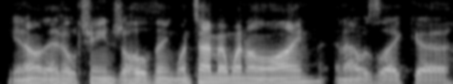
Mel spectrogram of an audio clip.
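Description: A man's voice: medium pitch, steady tone, fast, a bit bright, clean tone, no echo. A middle-aged man hosting an informal lesson into a close studio microphone, rambling conversationally with blunt asides and anecdotes. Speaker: host teaching scriptwriting and casting. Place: indoor home studio, close and dry. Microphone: large studio microphone on boom arm, close.

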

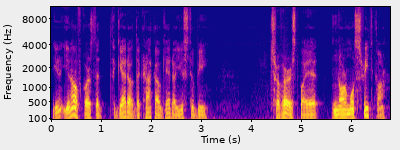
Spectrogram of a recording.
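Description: An older man from Poland, seated in a living room with a lapel mic, recounting his memories slowly and reflectively, with many pauses and restarts. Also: sits low, lively intonation, warm tone, husky. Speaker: interviewee.

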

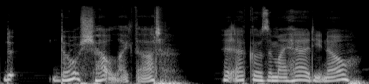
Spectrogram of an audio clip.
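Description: A selfish husband in a domestic story, played by a woman, whining and bossy in an irritated, demanding way. The voice has a creaky edge and sits dry and close over background music. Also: on the low side, normal speed, a little mellow, no room sound. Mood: indignant. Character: selfish whiny arrogant husband, adult man. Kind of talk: dramatized domestic story narration.

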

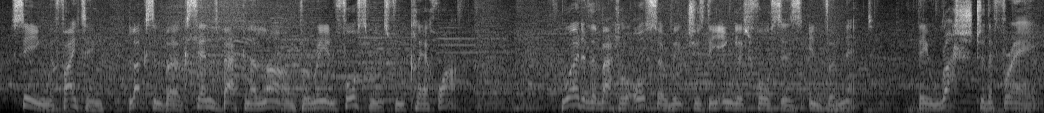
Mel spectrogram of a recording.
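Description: A man delivering dramatic scripted narration for an audio drama. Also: medium pitch. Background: loud dramatic music.

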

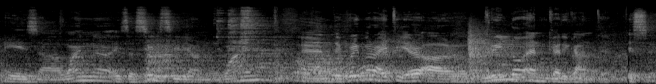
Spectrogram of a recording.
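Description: A young man explains the wines at a tasting, pausing often with "uh". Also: fairly high pitch, expressive, loud music behind the voice. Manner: hesitant, with many "uh" pauses. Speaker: winery guide. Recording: echoey room with crowd noise.

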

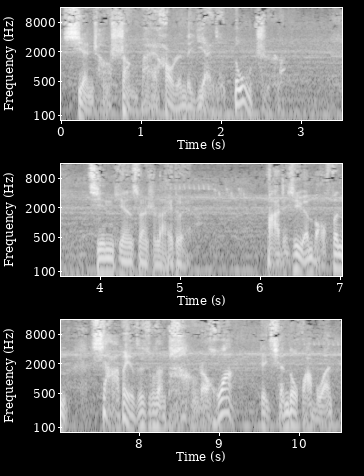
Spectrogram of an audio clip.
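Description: A man's voice: sits low, lively intonation, moderate pace, soft background music. A man narrating a story as a dramatic scripted audiobook in the first person. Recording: faint background noise.

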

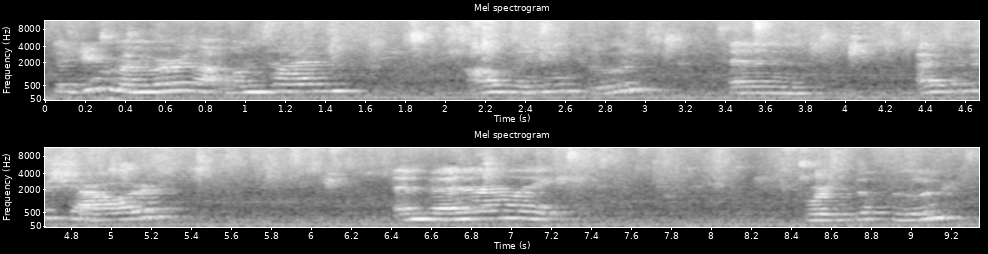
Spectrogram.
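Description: A woman doing an intimate girlfriend roleplay in casual one-sided chat, playful and teasing, often halting and repeating words. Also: high-pitched, recorded from a distance. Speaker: girlfriend roleplay audio performer. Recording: very echoey bathroom-like sound, off-mic, background water noise.

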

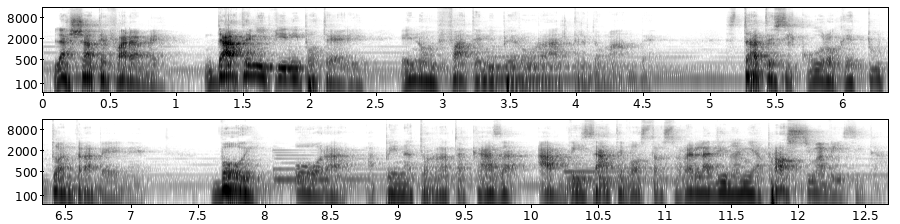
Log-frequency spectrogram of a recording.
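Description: A man voices a resolute, fatherly plotter with a low, heavily creaky voice. He is measured and authoritative in radio-drama style, echoing strongly over guitar music. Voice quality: gravelly. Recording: very echoey room, guitar music behind.

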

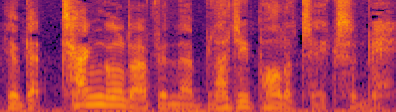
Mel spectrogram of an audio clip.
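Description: An actor playing an ageing, sardonic, commanding king with a gravelly voice in a radio drama. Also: medium pitch, very animated, normal speed. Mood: scheming. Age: older.

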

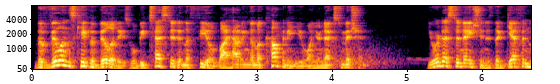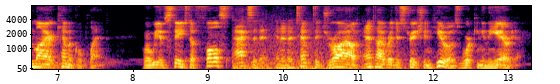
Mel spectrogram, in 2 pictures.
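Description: An actor playing an earnest, authoritative superhero leader giving a measured mission briefing in a video game. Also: male voice, on the low side, big pitch swings, pushed and bright. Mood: solemn, resolute. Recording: roomy echo, music underneath.

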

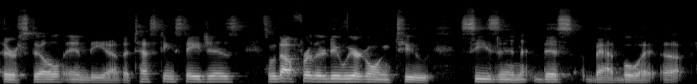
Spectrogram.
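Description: A man in his thirties hosting a home grilling vlog, upbeat and hyped, who breaks into loud whoops. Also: mid-range voice. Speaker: grilling channel host. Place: home kitchen and backyard.

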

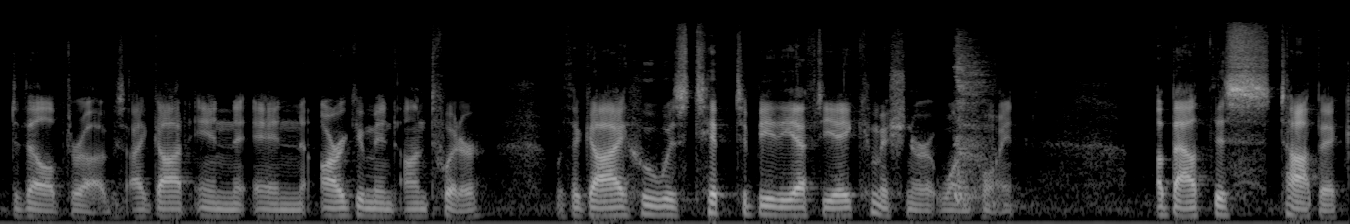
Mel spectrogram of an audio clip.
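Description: Low-voiced man speaking at a panel. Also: a bit bright, smooth. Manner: measured, thoughtful, with frequent ums. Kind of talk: panel discussion remarks. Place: conference room. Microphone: podium microphone.

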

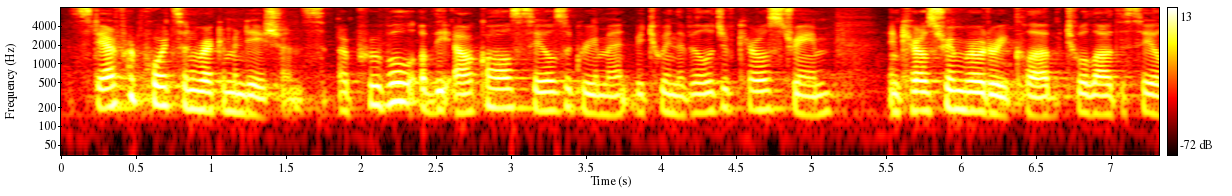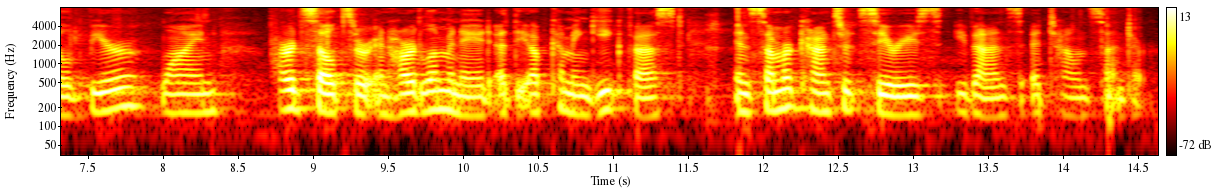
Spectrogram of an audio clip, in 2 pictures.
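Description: A woman's voice: on the low side, steady tone, brisk. A middle-aged woman reading official documents aloud as a clerk, formal and matter-of-fact. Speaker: village clerk. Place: indoor board meeting room, at a desk.

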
